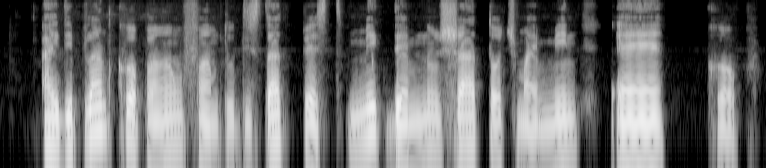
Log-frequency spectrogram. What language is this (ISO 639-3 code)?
pcm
